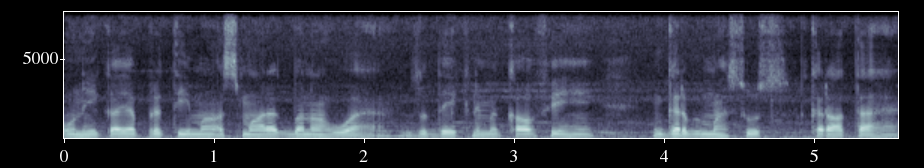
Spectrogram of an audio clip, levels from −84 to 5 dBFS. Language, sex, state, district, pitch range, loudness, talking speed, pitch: Hindi, male, Bihar, Jahanabad, 140-150 Hz, -17 LUFS, 185 wpm, 145 Hz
